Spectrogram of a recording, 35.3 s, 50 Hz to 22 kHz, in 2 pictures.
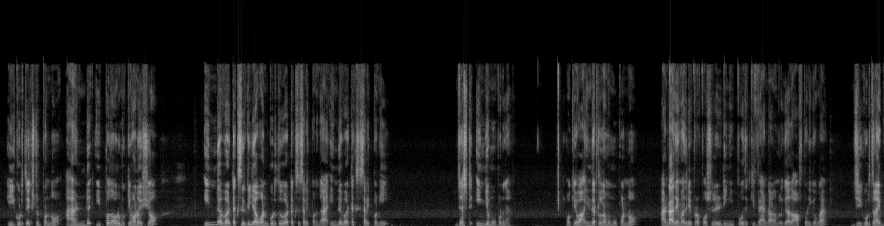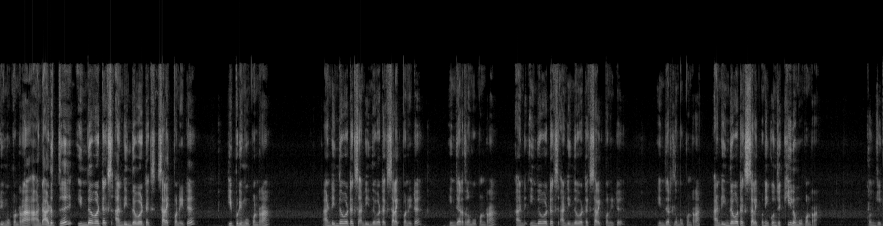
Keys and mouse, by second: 0.0 e, 1.1 click, 3.6 shift+click, 4.4 1, 9.0 g, 9.1-12.0 drag, 12.1 click, 14.3 ctrl+z, 15.6 click, 16.4 g, 17.3 click, 21.8 g, 21.8-23.9 drag, 26.0 g, 26.1-27.1 drag, 30.3 g, 30.3 click, 31.2 click, 33.8 click, 34.4 ctrl+z, 34.9 g, 35.0-35.3 drag.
